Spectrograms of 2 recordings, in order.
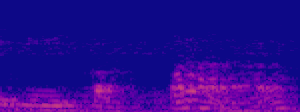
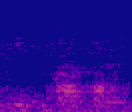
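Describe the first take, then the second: First: "papa" as pa-PA, drawn out; slow "papa", leaning long on the final A; stress on last syllable. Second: "papa" as PA-pa, ending left weak; quiet "papa" with the first A stressed; stress on first syllable. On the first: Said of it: "emphasis on that vowel". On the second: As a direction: lean on the start of "papa". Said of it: "as opposed to me papa". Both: Shown as a demonstration.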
